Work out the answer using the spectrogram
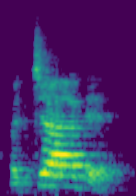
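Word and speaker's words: צדי: 쌍디귿 발음해서 요건 이제 경험 어 경험으로 발음해 주고 경험으로 발음해 주면 되고 짜대 짜대 그래서 s를 강하게 발음해라 하는 요거는 어 영어의 ts로 발음해 주면 되겠습니다.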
